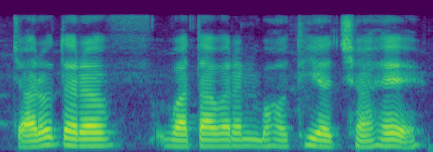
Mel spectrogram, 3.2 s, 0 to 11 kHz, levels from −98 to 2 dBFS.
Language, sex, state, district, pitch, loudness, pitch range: Hindi, male, Arunachal Pradesh, Lower Dibang Valley, 140 Hz, -15 LUFS, 135-150 Hz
